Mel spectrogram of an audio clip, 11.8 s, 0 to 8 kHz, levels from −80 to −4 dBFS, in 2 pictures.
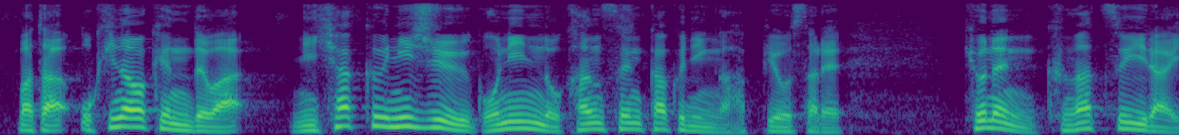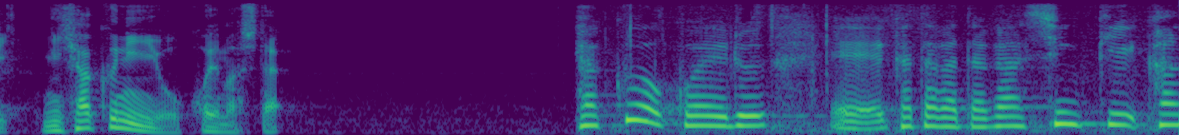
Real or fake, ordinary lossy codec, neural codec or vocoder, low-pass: real; none; none; 7.2 kHz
